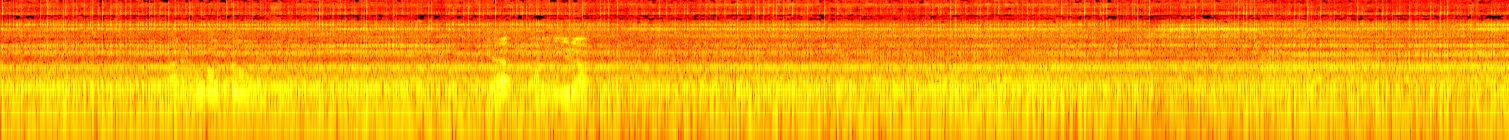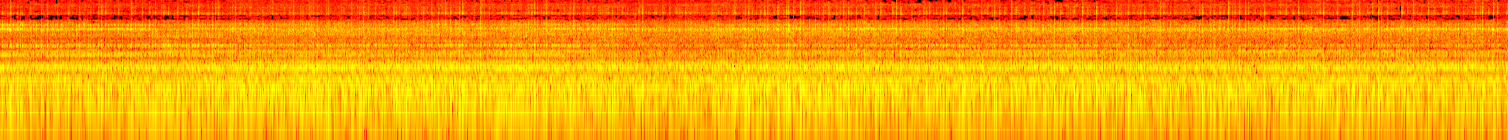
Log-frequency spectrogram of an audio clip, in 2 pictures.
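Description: Two-stroke nitro glow engine of an RC buggy idling steadily on its first run with a new carburetor whose adjustments are untouched.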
